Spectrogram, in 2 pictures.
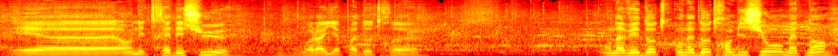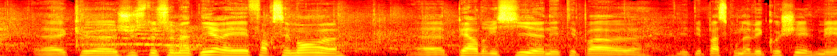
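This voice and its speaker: A man with a slightly high voice gives a post-match interview in a sports hall. Crowd and noise are clearly heard behind him as he speaks in a measured, analytical way. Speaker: handball team member giving post-match reaction.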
